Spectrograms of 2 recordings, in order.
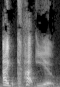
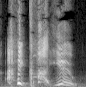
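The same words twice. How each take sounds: First: Said in the usual way. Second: Slow, high, loud cry; loud exclamation. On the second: Acted. Catcher calling to China on catching them, slow high shout. Same line cried out, then calmer.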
